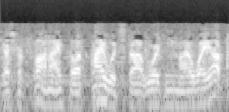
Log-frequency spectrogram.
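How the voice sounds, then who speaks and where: An American actor playing a wry, hard-boiled investigator with dry, deadpan wisecracks in 1940s radio drama style. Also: male voice, medium pitch, fast, background noise, natural voice. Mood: wry narration. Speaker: lead actor and first-person narrator. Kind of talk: 1940s radio detective drama acting and narration. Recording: dull 1940s radio recording with music.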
